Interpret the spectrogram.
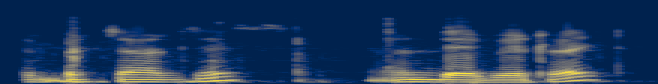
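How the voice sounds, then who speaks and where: A man teaching software step by step in an informal screen-share tutorial, halting and often checking understanding with questions. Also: on the low side, animated, noisy background. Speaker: SAP software trainer. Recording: dull, lo-fi online class audio.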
